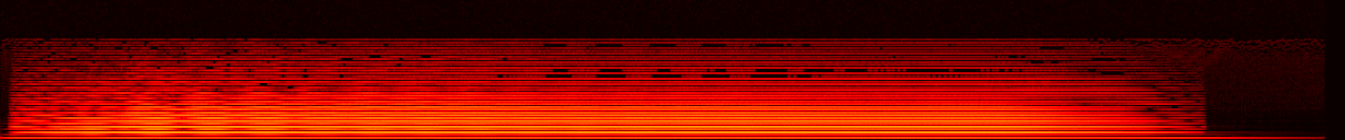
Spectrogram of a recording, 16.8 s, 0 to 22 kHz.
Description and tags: EBow Guitar A4 RS
Sample of a PRS Tremonti guitar being played with an Ebow. An Ebow is a magnetic device that causes a steel string to vibrate by creating two magnetic poles on either side of the string.
a4, ambient, drone, ebow-guitar, melodic, multisample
